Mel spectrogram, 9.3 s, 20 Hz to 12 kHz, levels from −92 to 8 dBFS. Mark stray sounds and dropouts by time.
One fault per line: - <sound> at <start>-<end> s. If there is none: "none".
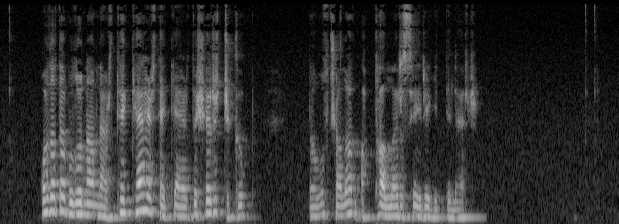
none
